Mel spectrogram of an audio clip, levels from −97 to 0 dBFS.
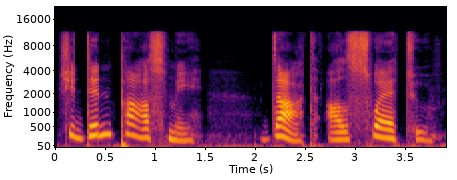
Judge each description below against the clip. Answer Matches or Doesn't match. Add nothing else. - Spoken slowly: Matches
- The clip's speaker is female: Matches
